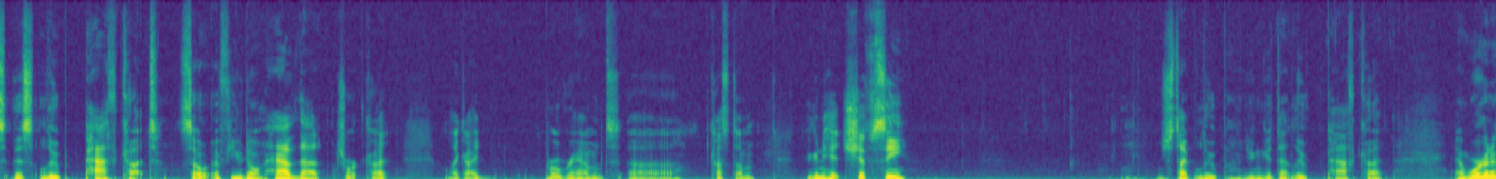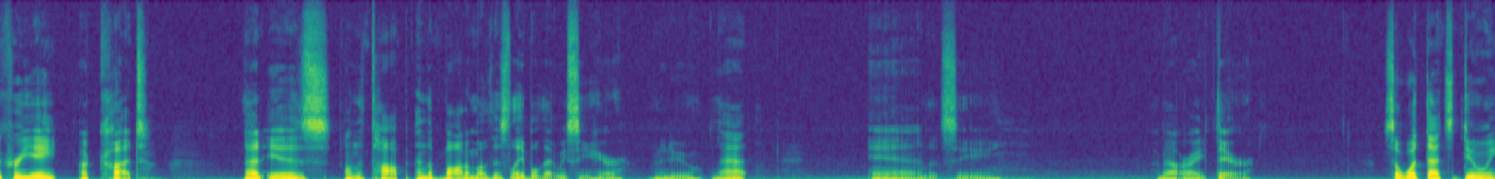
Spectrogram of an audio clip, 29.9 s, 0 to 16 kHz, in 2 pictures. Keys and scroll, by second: 8.4 shift+c, 9.6-10.8 typing.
